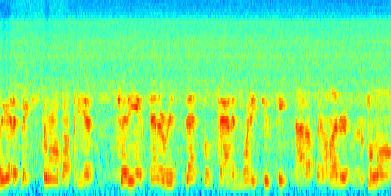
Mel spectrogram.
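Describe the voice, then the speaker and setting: A man talks at a fairly quick pace with an American accent. Noticeable background noise runs underneath. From Brooklyn, New York. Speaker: amateur radio operator. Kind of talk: ham radio contact. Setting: radio transmission.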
